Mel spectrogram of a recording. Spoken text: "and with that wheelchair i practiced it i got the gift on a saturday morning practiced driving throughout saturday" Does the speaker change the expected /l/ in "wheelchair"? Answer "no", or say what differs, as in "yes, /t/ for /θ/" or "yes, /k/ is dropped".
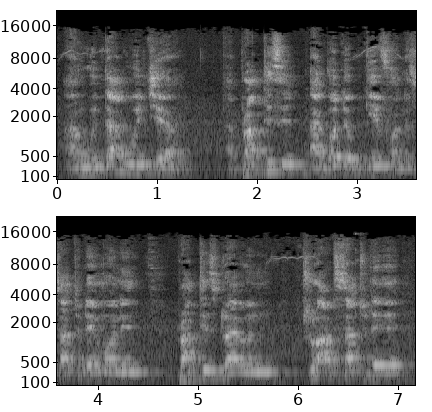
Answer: yes, /l/ is dropped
